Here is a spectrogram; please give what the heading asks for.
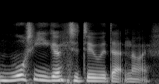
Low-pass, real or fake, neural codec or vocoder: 7.2 kHz; fake; codec, 24 kHz, 1.2 kbps, DualCodec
